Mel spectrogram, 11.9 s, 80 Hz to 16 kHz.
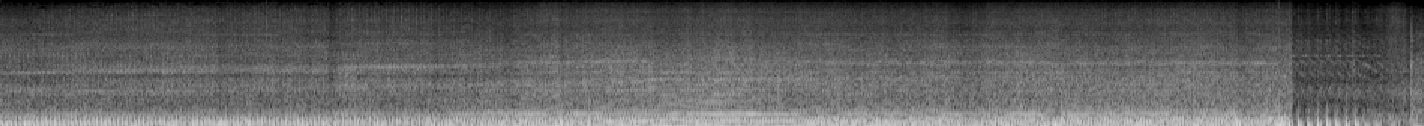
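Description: Lambretta G350 scooter fitted with Öhlins rear shocks riding over a cobblestone stretch, a steady loud engine drone with rough rumbling road noise throughout, ending in a brief burst of engine pulses.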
